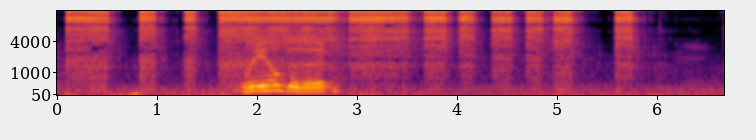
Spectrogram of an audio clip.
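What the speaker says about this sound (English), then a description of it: "I'm going to spray this" Cooking spray hisses in short bursts across a tray being prepped so fruit leather won't stick, close and loud, with a person talking briefly between sprays.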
